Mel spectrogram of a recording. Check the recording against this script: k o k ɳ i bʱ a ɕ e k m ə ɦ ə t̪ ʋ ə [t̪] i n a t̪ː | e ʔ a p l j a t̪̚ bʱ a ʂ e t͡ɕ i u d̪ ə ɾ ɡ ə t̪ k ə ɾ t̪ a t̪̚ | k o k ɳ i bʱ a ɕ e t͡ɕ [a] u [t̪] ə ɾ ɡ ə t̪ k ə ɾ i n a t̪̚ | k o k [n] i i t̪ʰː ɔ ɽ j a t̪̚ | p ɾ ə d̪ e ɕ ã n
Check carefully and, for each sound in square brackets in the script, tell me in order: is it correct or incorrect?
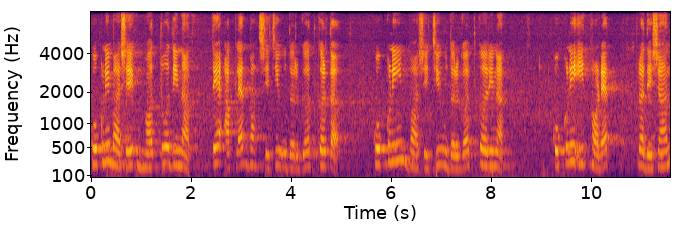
incorrect: d̪, incorrect: i, incorrect: d̪, incorrect: ɳ

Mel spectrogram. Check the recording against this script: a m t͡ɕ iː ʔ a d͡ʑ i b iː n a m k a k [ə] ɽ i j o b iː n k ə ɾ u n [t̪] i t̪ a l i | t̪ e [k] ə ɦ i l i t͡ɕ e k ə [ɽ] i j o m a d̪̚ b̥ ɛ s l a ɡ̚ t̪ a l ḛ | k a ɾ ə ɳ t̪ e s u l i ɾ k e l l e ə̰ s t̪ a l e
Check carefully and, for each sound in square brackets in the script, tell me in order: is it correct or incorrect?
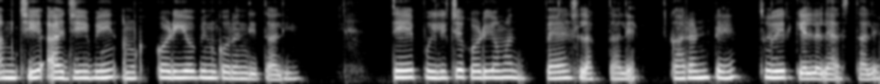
correct, incorrect: d̪, incorrect: p, correct

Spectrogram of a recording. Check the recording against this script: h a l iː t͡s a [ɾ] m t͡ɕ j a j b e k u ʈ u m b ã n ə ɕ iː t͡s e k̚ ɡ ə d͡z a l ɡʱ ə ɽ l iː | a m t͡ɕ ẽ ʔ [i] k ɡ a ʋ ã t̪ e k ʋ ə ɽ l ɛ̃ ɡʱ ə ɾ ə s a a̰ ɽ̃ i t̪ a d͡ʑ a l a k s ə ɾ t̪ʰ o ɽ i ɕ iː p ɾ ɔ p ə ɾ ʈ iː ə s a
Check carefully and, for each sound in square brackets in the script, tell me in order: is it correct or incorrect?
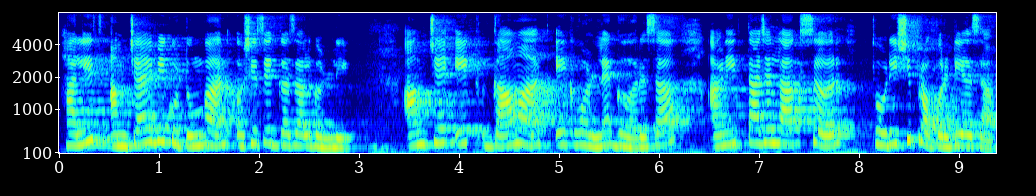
incorrect: none, incorrect: e

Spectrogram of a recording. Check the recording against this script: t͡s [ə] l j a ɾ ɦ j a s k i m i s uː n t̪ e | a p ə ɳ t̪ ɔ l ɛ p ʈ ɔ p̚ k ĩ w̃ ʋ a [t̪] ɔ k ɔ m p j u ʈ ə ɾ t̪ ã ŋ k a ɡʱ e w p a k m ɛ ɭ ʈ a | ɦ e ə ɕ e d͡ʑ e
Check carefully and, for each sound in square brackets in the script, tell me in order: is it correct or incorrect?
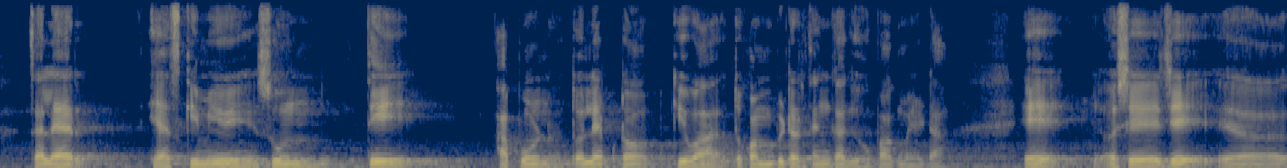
incorrect: a, correct

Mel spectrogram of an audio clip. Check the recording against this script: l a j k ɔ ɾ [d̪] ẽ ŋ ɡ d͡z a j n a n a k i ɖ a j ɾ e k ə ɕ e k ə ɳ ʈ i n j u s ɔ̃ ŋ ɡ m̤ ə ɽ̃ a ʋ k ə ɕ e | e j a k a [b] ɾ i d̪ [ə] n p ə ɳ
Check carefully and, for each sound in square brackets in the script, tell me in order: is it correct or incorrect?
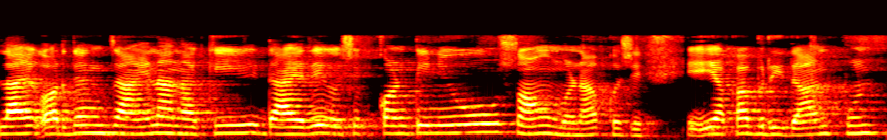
correct, correct, incorrect: a

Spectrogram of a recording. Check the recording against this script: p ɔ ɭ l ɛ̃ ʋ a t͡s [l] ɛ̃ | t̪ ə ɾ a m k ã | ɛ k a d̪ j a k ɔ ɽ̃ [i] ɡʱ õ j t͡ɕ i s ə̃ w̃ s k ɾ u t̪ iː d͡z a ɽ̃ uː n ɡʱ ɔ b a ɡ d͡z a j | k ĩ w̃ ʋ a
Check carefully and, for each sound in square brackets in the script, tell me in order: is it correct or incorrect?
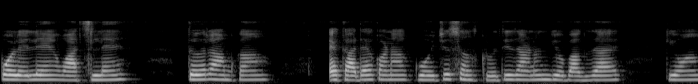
correct, incorrect: a

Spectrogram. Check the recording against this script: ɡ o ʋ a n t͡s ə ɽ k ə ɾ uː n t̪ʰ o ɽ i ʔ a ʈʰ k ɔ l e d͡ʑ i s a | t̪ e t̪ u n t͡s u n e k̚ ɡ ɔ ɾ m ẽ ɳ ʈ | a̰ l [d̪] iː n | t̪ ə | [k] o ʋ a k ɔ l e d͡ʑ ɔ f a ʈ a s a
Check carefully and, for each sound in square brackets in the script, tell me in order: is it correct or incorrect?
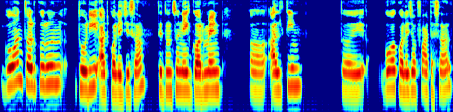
incorrect: t̪, incorrect: ɡ

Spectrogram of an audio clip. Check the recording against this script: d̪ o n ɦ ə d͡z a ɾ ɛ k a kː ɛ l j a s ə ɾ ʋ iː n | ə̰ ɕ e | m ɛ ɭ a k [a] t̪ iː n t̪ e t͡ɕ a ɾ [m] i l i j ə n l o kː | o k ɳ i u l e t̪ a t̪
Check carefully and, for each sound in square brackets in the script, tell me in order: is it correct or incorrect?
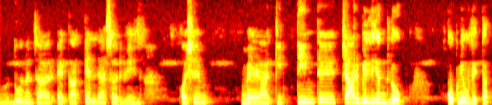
incorrect: i, incorrect: b

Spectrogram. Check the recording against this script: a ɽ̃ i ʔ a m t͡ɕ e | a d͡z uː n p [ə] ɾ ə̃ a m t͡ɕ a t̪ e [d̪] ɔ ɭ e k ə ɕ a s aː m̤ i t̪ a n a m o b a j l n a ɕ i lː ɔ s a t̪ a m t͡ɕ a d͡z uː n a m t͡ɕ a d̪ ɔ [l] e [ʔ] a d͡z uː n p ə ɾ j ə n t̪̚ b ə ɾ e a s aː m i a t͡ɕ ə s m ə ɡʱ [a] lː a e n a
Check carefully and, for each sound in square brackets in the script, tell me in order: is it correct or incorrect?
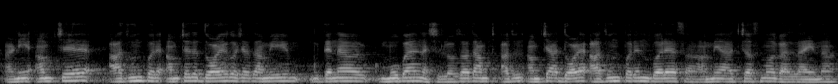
correct, correct, incorrect: ɭ, correct, correct

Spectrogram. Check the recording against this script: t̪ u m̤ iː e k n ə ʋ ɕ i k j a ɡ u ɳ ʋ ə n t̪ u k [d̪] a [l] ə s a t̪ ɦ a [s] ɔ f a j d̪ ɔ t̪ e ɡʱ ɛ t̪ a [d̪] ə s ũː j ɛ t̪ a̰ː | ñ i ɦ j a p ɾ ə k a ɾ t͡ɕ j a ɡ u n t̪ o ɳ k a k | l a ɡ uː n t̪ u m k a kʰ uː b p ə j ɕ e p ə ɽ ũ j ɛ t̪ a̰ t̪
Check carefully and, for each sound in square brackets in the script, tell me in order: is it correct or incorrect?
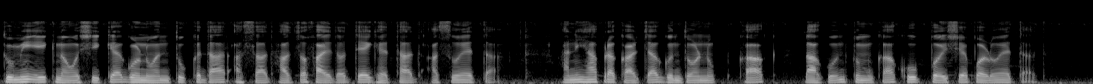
correct, incorrect: ɾ, incorrect: t͡s, incorrect: t̪

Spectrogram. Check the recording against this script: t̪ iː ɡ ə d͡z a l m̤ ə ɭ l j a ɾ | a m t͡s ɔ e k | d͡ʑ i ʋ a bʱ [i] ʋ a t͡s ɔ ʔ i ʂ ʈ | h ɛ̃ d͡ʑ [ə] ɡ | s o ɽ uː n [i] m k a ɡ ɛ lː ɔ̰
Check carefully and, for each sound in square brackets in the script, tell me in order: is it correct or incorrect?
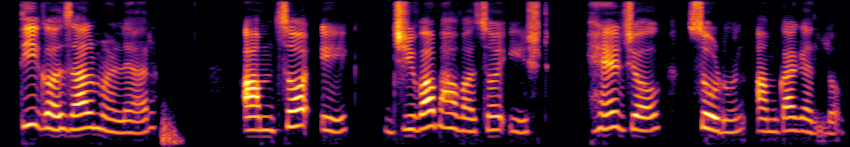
incorrect: a, correct, incorrect: a

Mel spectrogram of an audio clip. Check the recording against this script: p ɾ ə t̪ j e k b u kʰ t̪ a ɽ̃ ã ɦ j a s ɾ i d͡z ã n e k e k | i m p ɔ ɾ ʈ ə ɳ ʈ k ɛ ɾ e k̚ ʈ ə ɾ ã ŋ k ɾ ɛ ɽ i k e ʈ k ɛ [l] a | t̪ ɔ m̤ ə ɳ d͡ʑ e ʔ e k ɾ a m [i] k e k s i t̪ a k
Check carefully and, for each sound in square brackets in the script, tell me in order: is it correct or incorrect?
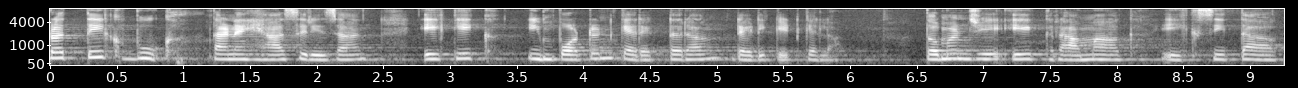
correct, incorrect: a

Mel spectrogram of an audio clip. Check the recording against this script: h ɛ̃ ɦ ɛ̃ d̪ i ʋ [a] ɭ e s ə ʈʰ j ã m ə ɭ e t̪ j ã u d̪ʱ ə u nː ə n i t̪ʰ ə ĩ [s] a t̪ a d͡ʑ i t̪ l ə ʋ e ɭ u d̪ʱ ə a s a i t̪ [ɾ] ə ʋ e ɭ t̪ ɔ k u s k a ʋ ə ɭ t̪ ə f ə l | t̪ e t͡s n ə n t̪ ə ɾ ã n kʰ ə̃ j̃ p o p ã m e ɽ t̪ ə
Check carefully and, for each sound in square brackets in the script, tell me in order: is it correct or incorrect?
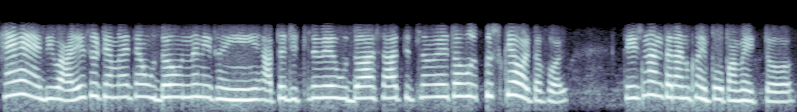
correct, incorrect: none, incorrect: l

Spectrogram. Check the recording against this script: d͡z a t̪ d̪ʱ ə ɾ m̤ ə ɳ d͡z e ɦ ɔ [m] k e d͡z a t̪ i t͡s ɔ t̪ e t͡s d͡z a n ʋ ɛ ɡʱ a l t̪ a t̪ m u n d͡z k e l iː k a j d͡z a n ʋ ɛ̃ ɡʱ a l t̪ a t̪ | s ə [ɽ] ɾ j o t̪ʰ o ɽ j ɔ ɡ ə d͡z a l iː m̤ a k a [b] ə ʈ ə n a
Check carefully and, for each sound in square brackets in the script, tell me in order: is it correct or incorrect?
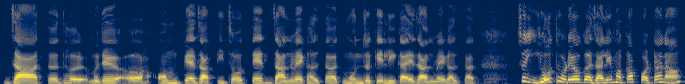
correct, incorrect: none, incorrect: p

